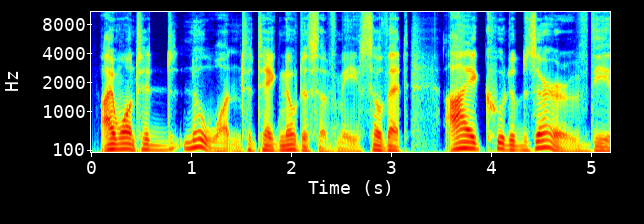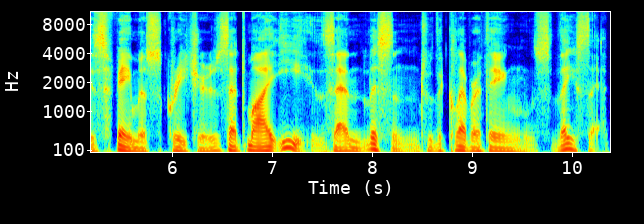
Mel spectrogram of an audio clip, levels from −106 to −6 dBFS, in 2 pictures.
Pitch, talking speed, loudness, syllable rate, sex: 95 Hz, 160 wpm, -23 LUFS, 4.2 syllables/s, male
